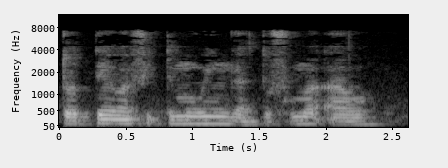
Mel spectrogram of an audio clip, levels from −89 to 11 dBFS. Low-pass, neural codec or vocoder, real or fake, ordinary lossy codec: 7.2 kHz; none; real; MP3, 48 kbps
